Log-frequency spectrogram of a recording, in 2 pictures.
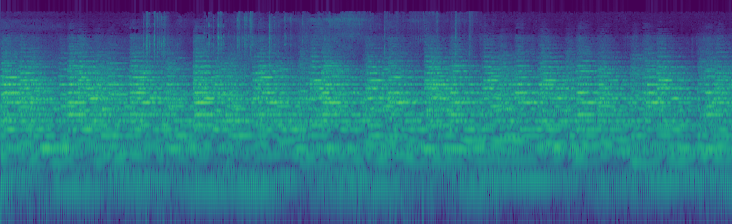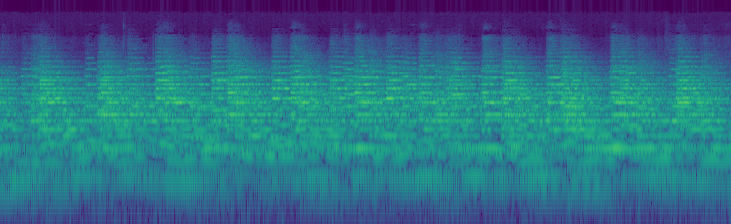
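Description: Full peal of four swinging church bells tuned C sharp, E, F sharp and G sharp, ringing together continuously with overlapping strokes, several a second.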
